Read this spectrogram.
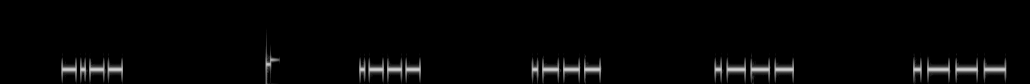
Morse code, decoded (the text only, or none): Y JJJJ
